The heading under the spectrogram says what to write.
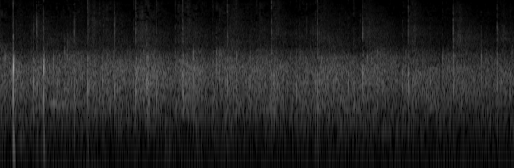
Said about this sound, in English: Round of applause, I think.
